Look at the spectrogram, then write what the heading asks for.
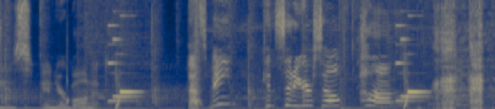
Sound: chiming; Devil Dinosaur chuckles

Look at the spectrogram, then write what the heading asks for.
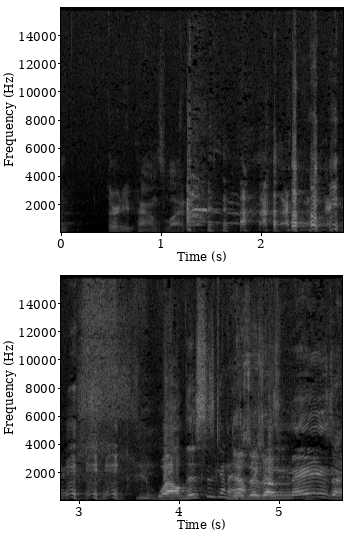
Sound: laugh

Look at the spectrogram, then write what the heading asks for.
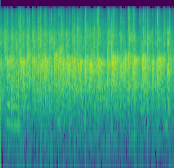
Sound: applause

